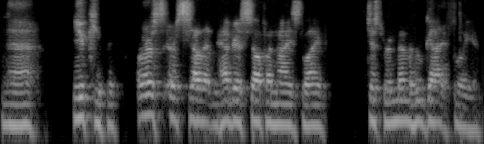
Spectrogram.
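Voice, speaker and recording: A man's voice: mid-range voice, fairly even intonation, moderate pace, a little mellow, lightly acted, poor audio. A man playing a condemned, lovestruck small-time crook with slangy tough-guy talk in a noir radio play. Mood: fond, resigned. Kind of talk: 1940s noir radio acting, live community theatre.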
